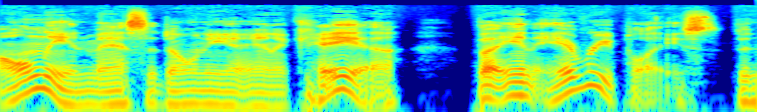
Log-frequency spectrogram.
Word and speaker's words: Achaia: Now this Achaia, or I may be saying it wrong, Achaia, but I think it's Achaia.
